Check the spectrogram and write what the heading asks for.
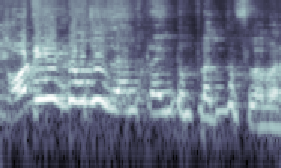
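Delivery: mock, very high-pitched, shrill shout. Retelling Radharani shouting at a laughing Krishna: imitating Radharani shouting. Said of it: "And she's shouting".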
